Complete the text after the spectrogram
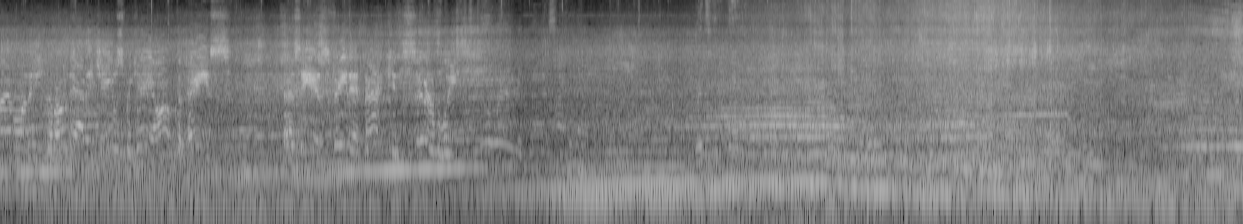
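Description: Race car engines roar loudly as cars speed around a track, growing louder as they pass close by.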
